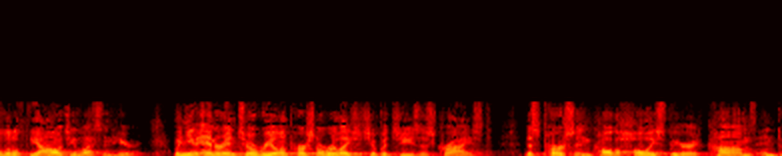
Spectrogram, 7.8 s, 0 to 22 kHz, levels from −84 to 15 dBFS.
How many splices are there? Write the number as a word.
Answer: zero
